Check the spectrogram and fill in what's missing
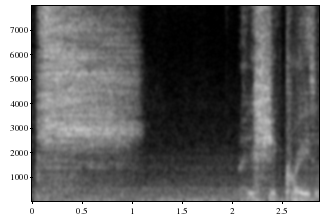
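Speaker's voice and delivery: soft breathy scoff; hushed low scoff; whispered disgust. Retold or imitated. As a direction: say it under the breath, stunned. Muttering in disbelief at dinner.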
